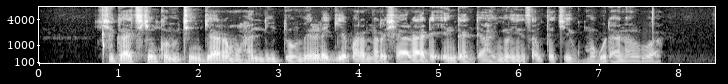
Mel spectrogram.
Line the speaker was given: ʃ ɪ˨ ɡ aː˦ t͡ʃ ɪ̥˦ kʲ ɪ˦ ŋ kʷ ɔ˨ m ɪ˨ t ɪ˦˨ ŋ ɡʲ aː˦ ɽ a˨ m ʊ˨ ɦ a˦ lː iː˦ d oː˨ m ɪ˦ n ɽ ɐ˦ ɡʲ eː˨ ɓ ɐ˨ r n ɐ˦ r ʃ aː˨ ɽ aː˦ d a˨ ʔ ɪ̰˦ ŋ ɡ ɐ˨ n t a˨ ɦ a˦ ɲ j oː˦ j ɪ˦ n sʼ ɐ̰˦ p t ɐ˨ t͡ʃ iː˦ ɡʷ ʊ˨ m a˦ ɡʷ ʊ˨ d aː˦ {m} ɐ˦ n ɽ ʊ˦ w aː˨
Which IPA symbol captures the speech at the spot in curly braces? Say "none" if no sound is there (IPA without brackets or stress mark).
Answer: n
